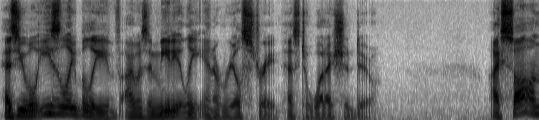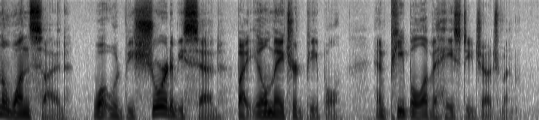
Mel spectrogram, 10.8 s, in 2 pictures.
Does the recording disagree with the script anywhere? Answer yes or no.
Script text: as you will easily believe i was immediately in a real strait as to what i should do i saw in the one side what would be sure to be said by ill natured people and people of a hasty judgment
yes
